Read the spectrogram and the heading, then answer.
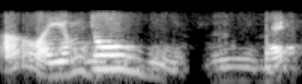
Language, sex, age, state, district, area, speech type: Sanskrit, male, 30-45, Telangana, Ranga Reddy, urban, conversation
